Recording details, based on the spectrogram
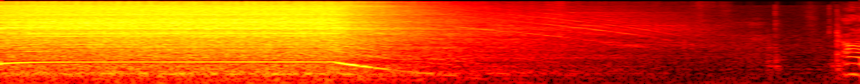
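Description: A Bissell Power Groom vacuum cleaner motor runs with a loud, steady whine and roar, then switches off and winds down to quiet, with a soft knock at the end.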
